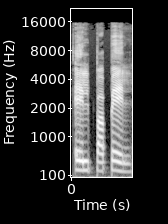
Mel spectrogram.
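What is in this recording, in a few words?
the paper, Spanish, female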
